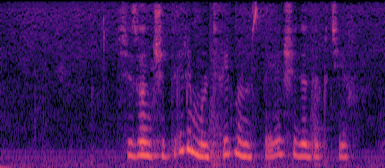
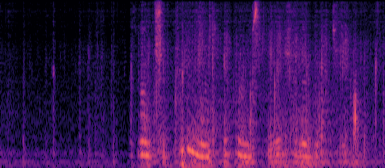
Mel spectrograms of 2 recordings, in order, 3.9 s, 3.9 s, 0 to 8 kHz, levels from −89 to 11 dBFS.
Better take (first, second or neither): first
